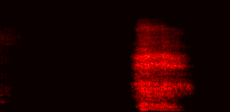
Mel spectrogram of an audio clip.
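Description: A single forceful yoga lion's breath exhale, harsh and rasping in the throat with the tongue out, close and loud for under a second after a faint earlier breath.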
